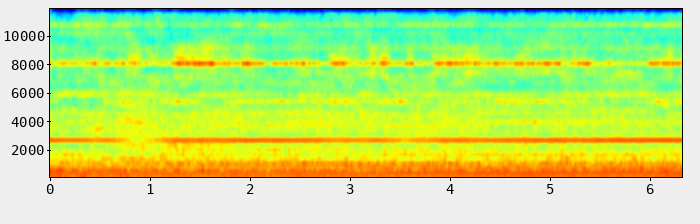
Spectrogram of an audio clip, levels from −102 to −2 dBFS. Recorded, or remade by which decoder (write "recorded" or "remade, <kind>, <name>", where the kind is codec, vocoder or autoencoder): remade, autoencoder, DAC-VAE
